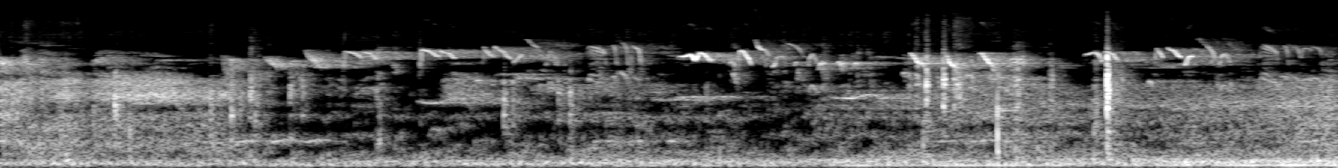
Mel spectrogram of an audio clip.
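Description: Birds chirping: many short, high, falling chirp notes repeated throughout, with a few brief knocks here and there.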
